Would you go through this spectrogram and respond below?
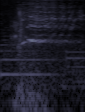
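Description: A horse in the FFXIV video game gives a single short whinny, heard up close over a steady musical tone from the game.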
